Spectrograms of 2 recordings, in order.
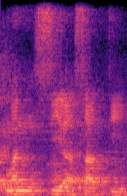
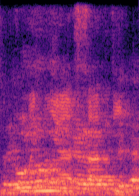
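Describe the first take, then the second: First: The prefix is followed by an 'ns' sound. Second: The prefix is followed by an 'ny' sound. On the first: The speaker calls it wrong. "Itu kesalahan" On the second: The speaker calls it right. "seharusnya itu menyi, menyiasati"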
